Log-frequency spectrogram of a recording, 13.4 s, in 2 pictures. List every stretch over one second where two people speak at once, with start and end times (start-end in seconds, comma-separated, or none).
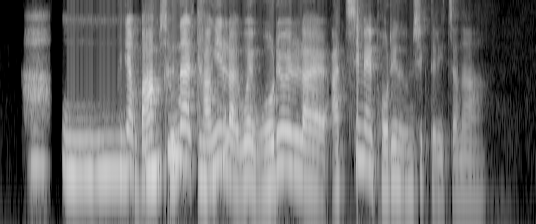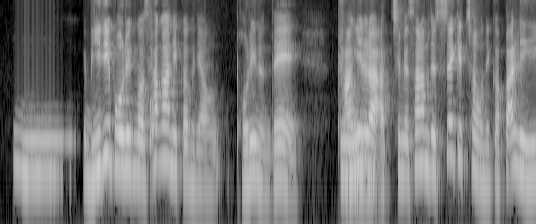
1.4-2.9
